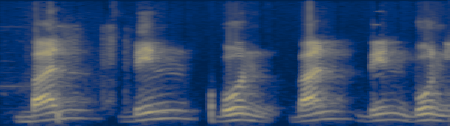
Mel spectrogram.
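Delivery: measured teacher's drill, rotating a, i, u in بن; each بن closed on a clear n; tanween drill. Shown as a demonstration. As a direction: chant بن slowly as ban, bin, bun. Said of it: "یہ sound ہوتی ہے".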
